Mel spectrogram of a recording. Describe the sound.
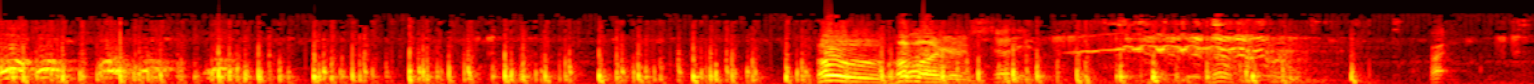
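On a trail, steady hooves clip-clop throughout, and midway a horse grazing beside the trail lets out a loud, wavering whinny. A voice can be heard briefly near the start.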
